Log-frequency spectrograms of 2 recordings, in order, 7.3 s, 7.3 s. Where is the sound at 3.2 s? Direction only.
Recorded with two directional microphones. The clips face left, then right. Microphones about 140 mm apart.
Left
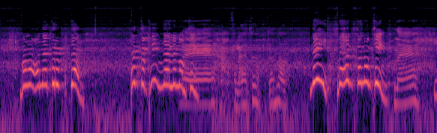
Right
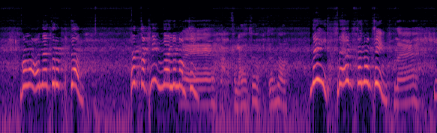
25° right (ahead or behind).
